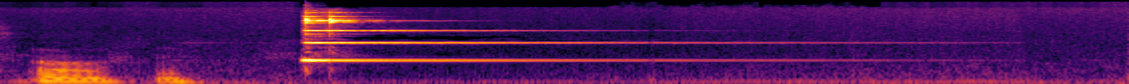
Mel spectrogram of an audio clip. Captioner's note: bell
